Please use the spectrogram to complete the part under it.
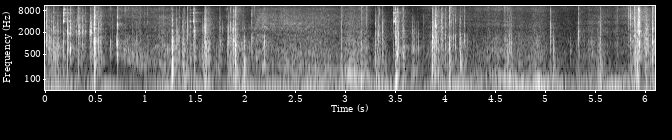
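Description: A cup wrap's backing is peeled away with crinkly, crackling rustles that come in irregular bursts and short sharp snaps, close up and with no voices.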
